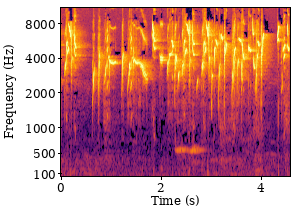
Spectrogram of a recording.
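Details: Khalwi (wild) European goldfinch in continuous song: quick tinkling, twittering notes and short slurred whistles tumbling together at a high pitch, with one brief low tone in the middle.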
